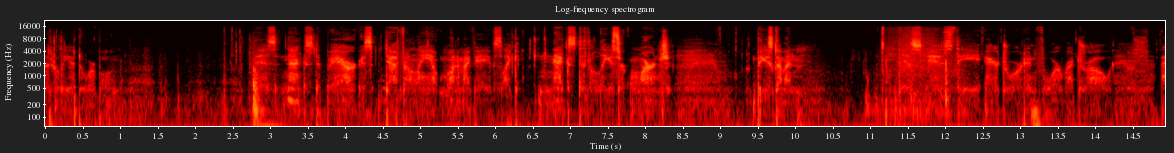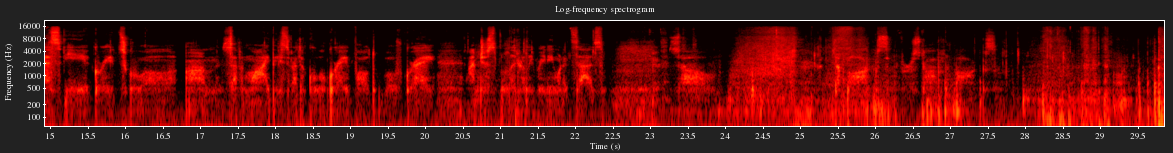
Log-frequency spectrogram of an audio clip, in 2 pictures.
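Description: Close, soft whispering into a microphone, ASMR-style, with short pauses between phrases.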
